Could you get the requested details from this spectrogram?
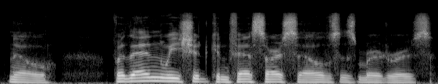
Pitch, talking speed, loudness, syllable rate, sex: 115 Hz, 125 wpm, -17 LUFS, 3.8 syllables/s, male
